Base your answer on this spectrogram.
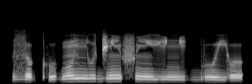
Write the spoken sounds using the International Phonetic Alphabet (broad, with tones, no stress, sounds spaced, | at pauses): z ʊ˨ kʼ u˨ ɡʷ ũ˦ ɲ u˦ d͡ʒ ĩ˦ f ĩ˨ j i˨ ɲ i˨ ɡ͡b uː˨ j ʊ˨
